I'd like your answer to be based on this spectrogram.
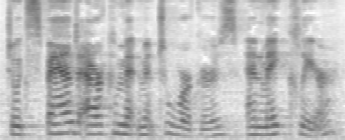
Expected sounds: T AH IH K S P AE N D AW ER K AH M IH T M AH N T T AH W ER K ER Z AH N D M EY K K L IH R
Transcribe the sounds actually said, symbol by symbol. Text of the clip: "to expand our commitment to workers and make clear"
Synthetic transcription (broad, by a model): T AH IH K S P AE N D AW ER K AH M IH T M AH N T T AH W ER K ER Z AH N M EY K K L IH R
